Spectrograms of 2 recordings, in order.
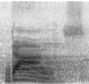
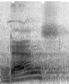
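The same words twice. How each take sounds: First: It is said in a British accent. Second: It is said in an American accent.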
